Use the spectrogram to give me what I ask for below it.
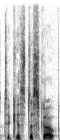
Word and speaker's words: tachistoscope: It's called a tachistoscope.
